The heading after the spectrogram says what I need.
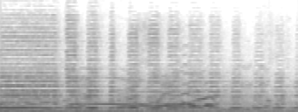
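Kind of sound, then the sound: vehicle, car horns honking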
